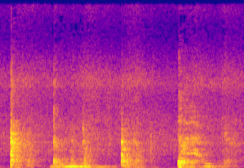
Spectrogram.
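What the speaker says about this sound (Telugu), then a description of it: "కొంచెం అన్నా ఫ్రై కావాలి కదా మమ్మీ." A snack frying in a pan with four sharp stirring scrapes at a steady pace, each followed by a brief sizzle, close and clear with no voices.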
